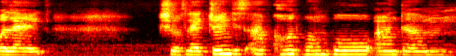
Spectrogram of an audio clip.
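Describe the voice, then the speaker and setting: A woman with a fairly low-pitched voice. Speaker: YouTuber. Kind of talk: storytime vlog. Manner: fast; animated.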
